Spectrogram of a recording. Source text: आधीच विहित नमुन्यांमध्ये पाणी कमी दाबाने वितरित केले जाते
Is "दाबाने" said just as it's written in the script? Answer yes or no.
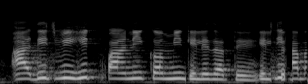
no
